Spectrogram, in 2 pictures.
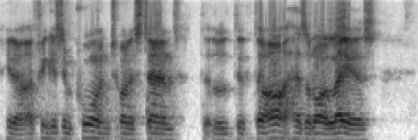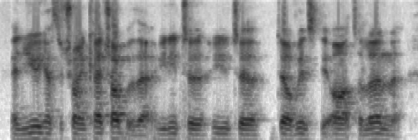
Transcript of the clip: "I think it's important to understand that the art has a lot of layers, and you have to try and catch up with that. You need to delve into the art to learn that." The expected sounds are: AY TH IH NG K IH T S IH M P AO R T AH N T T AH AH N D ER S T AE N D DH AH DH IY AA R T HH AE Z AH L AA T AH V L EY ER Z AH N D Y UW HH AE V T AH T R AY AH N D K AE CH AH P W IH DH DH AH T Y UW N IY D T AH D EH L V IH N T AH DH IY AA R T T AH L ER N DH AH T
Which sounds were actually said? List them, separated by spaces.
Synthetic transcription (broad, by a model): AY TH IH NG K IH T S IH M P AO R T N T T AH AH N D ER S T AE N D DH AH DH IY AA R T HH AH Z AH L AA T AH V L EY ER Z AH N Y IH HH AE F T AH T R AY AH N K AE CH AH P W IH DH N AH T Y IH N IY D T AH D EH L V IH N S DH IY AA R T T AH L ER N DH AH T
